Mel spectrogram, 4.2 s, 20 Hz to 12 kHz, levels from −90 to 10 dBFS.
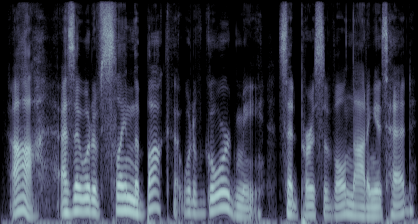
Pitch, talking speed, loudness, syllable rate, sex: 130 Hz, 260 wpm, -20 LUFS, 5.8 syllables/s, male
